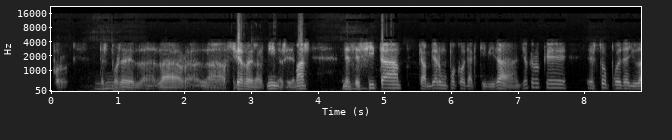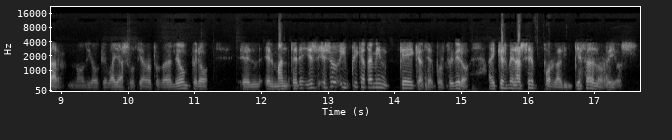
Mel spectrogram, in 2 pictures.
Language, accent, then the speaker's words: Spanish; Tolivia, Castile and León, Spain; cuando yo nací en León Capital, me llevaron a nacer allí, pero es que cuando yo tenía tres días, fui, me llevaron a vivir a Tolivia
